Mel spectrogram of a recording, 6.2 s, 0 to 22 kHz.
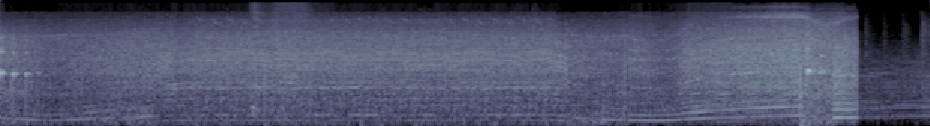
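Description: A Richard Burns Subaru Impreza WRC rally car races a Polish rally stage in Dirt Rally 2.0. The engine drones steadily and its pitch rises and falls through gear changes over tire and gravel noise, then cuts off sharply.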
